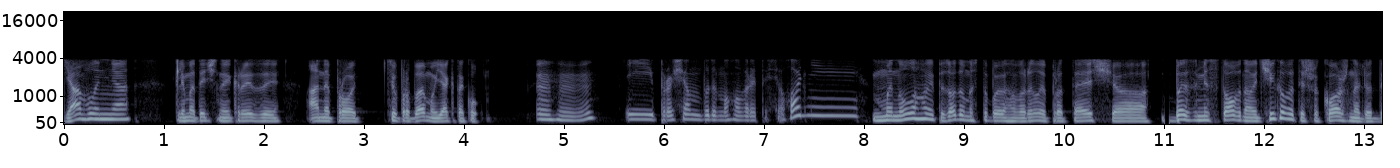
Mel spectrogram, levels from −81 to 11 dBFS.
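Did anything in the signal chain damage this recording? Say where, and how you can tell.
Yes. The damage happens at the network stage: packet loss filled with silence at 11.0 s, right after "говорили про те що". The speech drops out completely for 50 ms and resumes abruptly at hard edges. That gap fits several consecutive packets of about 10 ms each going missing, with the receiver inserting silence in their place. On the waveform it shows as a flat line with square edges. On a spectrogram it appears as a blank vertical band. The G.711 telephone coding is also audible in the band limit at 4 kHz.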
